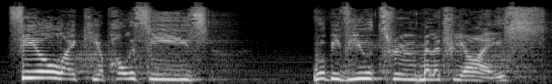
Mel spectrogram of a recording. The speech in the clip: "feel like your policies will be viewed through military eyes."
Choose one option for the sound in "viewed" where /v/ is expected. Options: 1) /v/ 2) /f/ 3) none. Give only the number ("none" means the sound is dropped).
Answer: 1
